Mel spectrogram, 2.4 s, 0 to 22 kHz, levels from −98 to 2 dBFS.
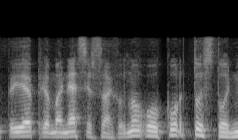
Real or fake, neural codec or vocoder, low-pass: fake; codec, 16 kHz, 0.5 kbps, X-Codec, HuBERT features, trained on balanced general audio; 7.2 kHz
